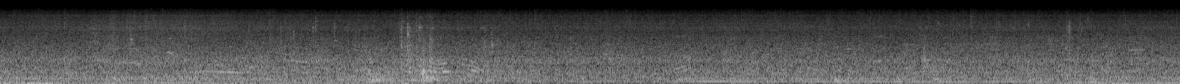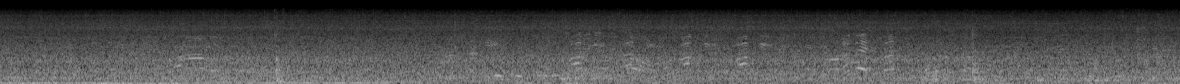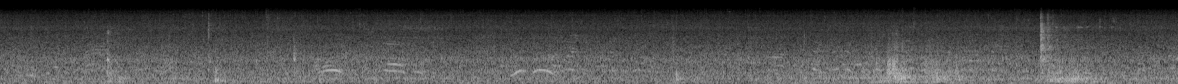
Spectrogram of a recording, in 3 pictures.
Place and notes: Český Krumlov, Tschechische Republik, Baustelle & kenternde Boote - baustelle & kenternde boote
Český Krumlov, Baustelle & kenternde Boote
